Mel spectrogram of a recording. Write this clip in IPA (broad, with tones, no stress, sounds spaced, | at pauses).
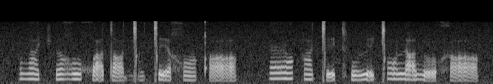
ðˤ e˨ t͡ʃʼ ə˨ ʁ u˨ χ ṵ˨ tˤ ɑ̰˨ ɡ͡ǀ ə˨ ǀ ḛ˦ χ ɔ˨ qʼ ɑ̰˦ | ʕ ɔ˦ q ə˨˦ ǀ ḛ˨ t͡sʼ o˨ l ḛ˦ ǀ ɔ˦ l ɛ̰˦ ðˤ ṵ˨ x ɑ̰˦˨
